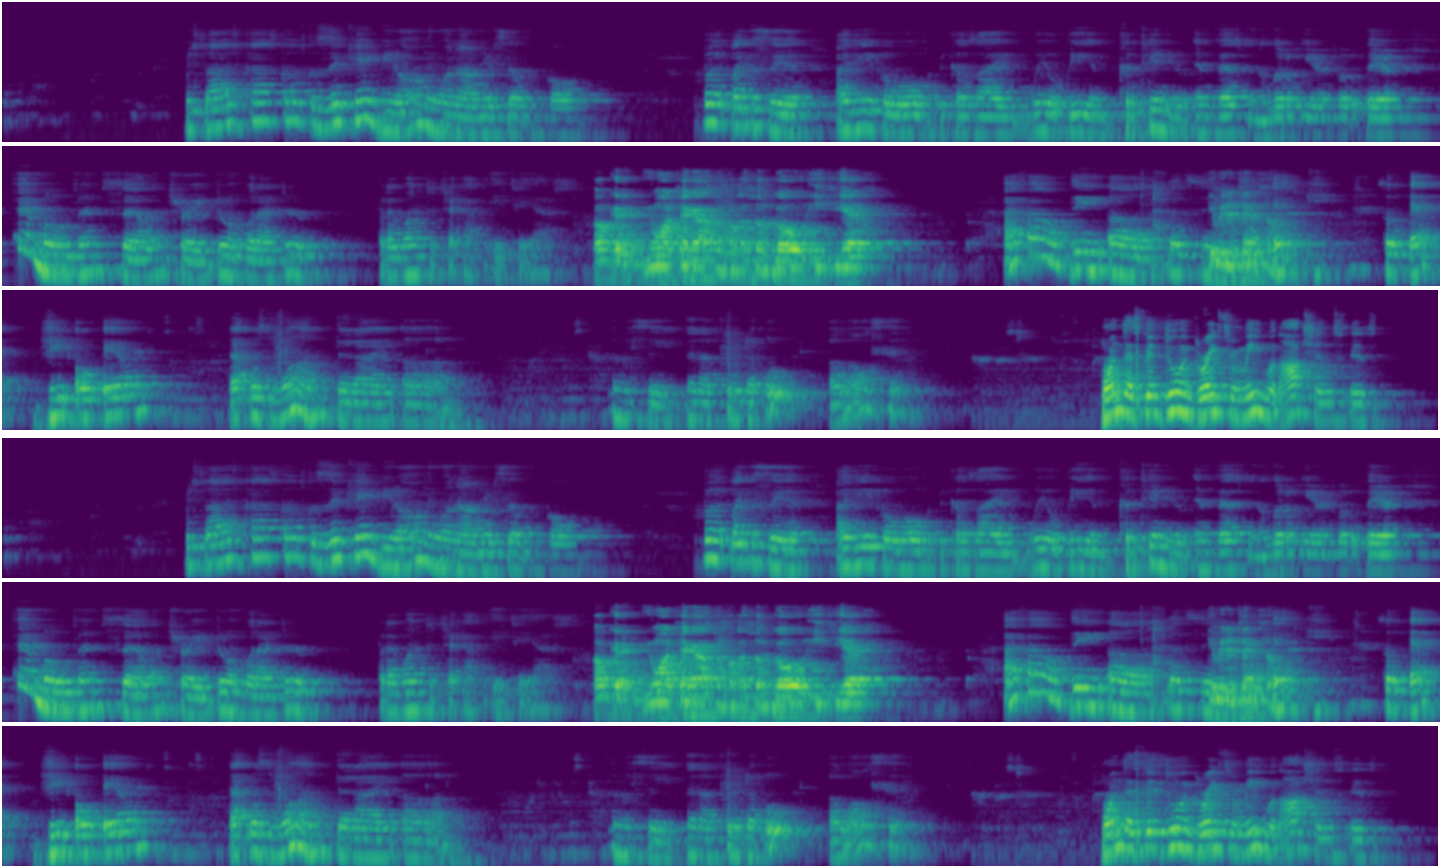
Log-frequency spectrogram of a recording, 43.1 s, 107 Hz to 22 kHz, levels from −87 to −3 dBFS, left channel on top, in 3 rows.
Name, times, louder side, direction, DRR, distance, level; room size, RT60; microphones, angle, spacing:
voice 1, 1.8-5.8 7.0-8.0 8.3-13.9 14.5-17.5 18.1-20.0 21.2-22.4 24.4-27.6 28.1-28.8 29.1-30.2 31.0-33.3 34.8-36.7 37.0-37.8, right 1 dB, 20° right, 0 dB, 0.6 m, -32 dB
voice 2, 20.3-23.1 26.4-27.2, right 1 dB, 35° right, 0 dB, 1.9 m, -25 dB
voice 3, 39.8-42.5, left 4 dB, 50° left, 8 dB, 0.4 m, -25 dB
10.5 x 7.7 x 2.4 m, 1.1 s
head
